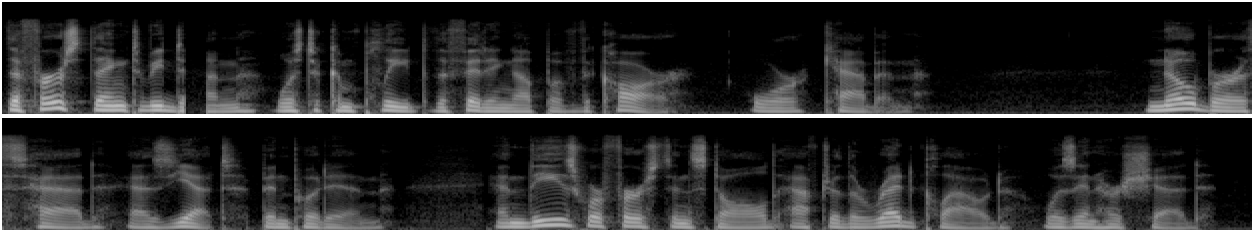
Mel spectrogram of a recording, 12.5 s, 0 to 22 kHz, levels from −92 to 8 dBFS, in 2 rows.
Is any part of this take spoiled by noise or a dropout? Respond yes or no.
yes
